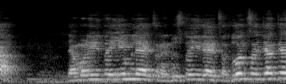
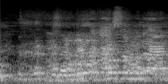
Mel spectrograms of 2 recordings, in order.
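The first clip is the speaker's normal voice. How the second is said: laughing teasing question; slower than usual. Real, not acted. Teacher laughs at wrong answer.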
